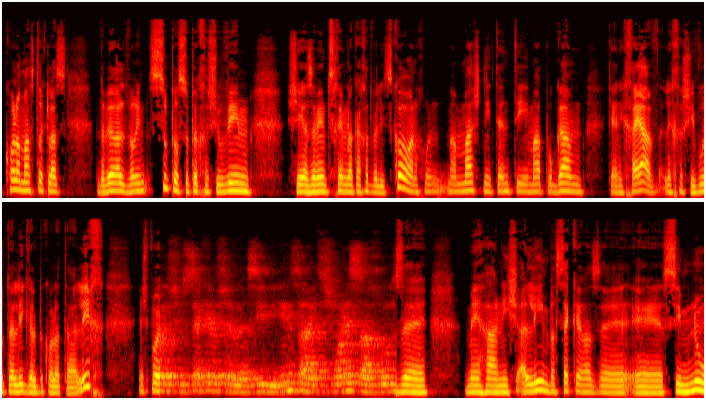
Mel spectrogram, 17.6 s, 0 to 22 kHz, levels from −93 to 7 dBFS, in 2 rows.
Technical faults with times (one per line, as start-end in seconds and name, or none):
6.54-6.58 short concealed packet loss
10.58-10.64 short concealed packet loss
10.74-13.69 switch to a distant microphone
11.80-11.86 short concealed packet loss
